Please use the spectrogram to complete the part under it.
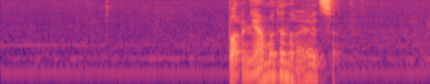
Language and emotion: Russian, positive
